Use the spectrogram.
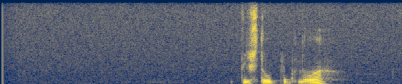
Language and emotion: Russian, neutral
